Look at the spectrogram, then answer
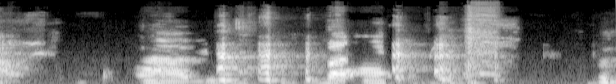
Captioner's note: laugh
